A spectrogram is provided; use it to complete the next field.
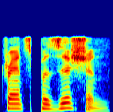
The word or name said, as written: transposition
